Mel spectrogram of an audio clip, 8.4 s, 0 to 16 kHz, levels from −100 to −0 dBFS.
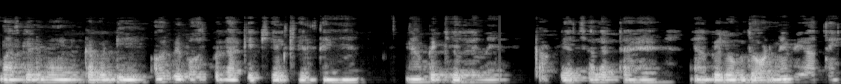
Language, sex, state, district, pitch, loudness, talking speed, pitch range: Hindi, male, Bihar, Saran, 105 Hz, -20 LUFS, 180 wpm, 100-110 Hz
